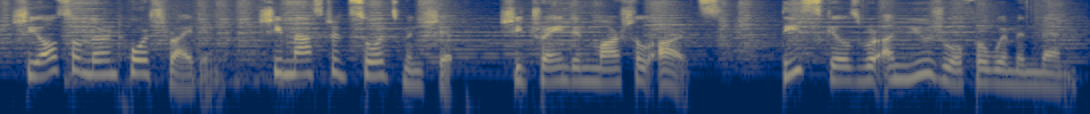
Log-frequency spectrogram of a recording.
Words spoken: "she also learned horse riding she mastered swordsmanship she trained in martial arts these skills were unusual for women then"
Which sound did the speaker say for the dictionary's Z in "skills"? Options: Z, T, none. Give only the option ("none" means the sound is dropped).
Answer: Z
